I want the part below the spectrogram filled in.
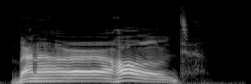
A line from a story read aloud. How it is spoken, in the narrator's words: Those 2 words carried the familiar slurred drawl of the Seanchan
